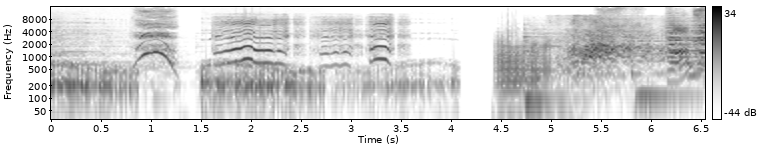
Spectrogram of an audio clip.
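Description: Background music overlaid with cartoon-style comedy sound effects. About a second in there is a quick whistle-like glide that rises and falls, followed by a grumbling, noisy effect with wobbling pitch. The sound cuts out briefly just after four seconds, then the music resumes.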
